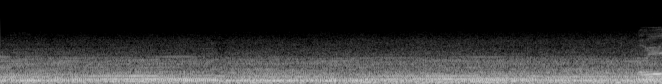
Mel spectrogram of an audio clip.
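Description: A 2026 Honda CR-V Sport L accelerating from inside the cabin, a loud steady engine drone that rises gradually as the car gathers speed, with a brief dip in pitch suggesting a gear change.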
